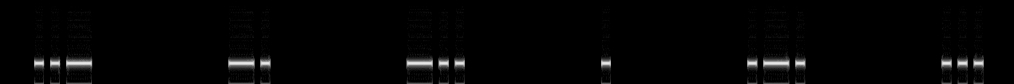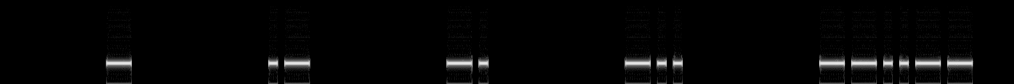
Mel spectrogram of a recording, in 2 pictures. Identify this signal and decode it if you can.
Morse code, heard as a keyed tone, about 15 wpm, spaced as for 5 wpm, 1000 Hz. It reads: UNDERSTAND,
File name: qotdfiles / 5wpm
